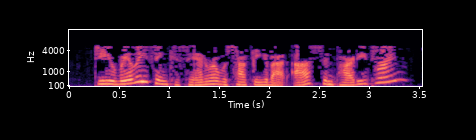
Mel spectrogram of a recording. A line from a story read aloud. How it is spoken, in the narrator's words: Violet asked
